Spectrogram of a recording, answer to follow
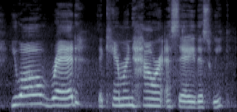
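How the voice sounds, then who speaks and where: A woman speaks in a fairly high voice with ordinary pitch variation. Background noise is noticeable. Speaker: writing teacher. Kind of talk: recorded lecture. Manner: fast.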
